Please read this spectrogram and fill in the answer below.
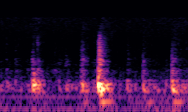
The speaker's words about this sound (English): What's he doing? Sounds as if he's moving the furniture about. He's barricading the door.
